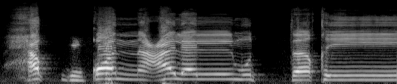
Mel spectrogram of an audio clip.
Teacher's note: ता क्लियर होनी चाहिए, क़ाफ को भी मोटा करें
